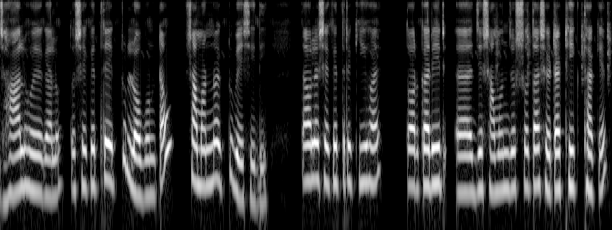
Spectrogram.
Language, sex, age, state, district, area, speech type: Bengali, female, 30-45, West Bengal, North 24 Parganas, rural, spontaneous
